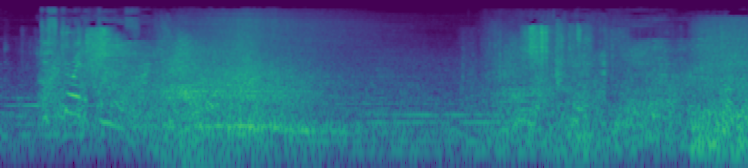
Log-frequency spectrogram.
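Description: Magic spells whoosh and crackle in a battle.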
